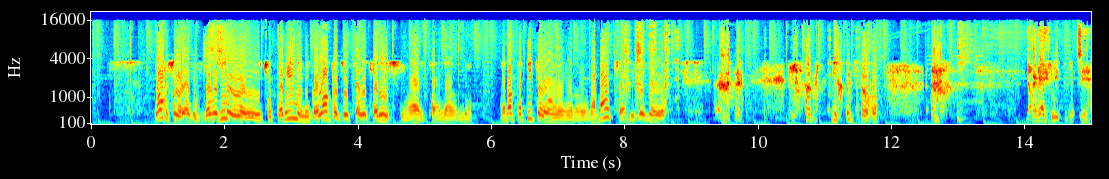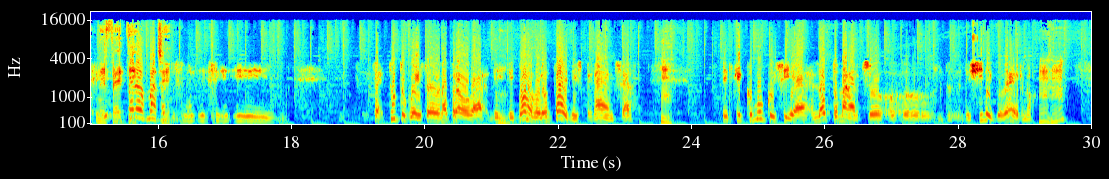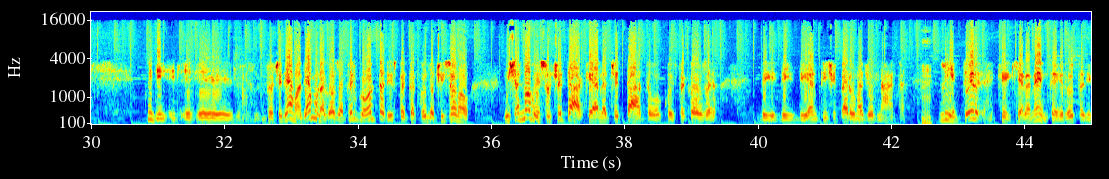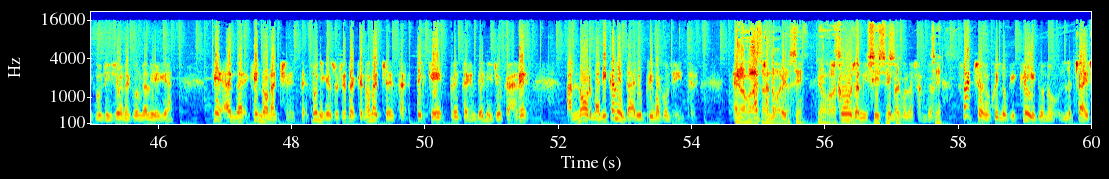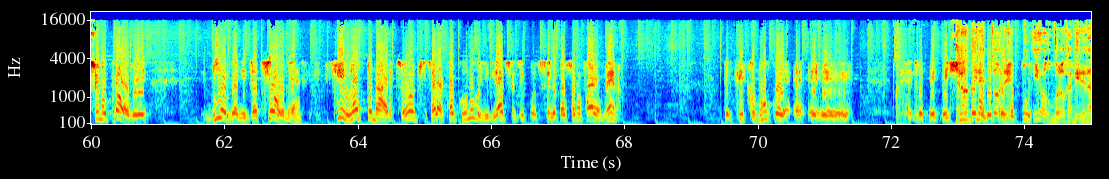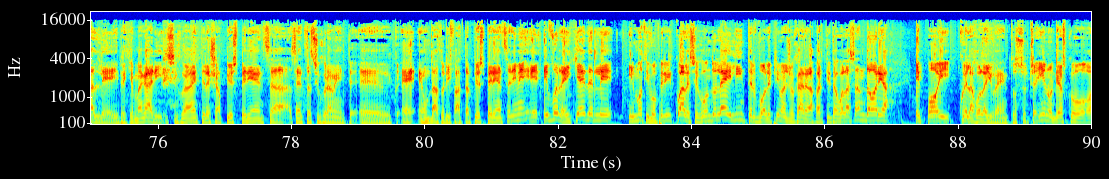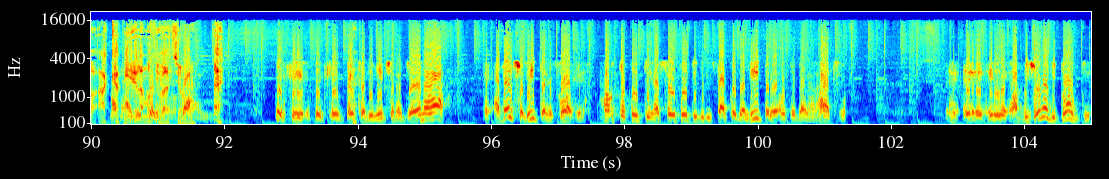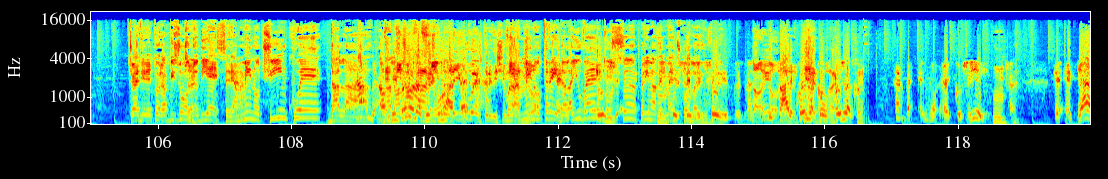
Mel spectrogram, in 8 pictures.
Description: Mario Sconcerti, prima firma del giornalismo italiano, ospite di 'Stadio Aperto' su TMW Radio:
